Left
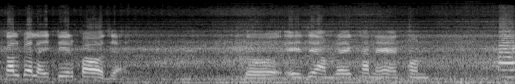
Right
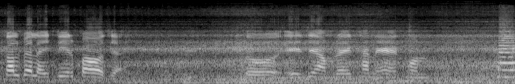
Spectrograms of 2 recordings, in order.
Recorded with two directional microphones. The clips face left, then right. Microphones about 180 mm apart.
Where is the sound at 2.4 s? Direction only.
20° left (ahead or behind).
